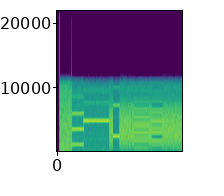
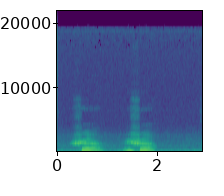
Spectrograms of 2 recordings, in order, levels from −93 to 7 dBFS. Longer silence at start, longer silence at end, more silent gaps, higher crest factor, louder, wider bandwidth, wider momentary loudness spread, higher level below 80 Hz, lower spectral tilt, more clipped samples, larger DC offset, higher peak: about the same, 0.05 s vs 0 s; about the same, 0 s vs 0 s; neither; second, 6 dB vs 16 dB; first, -5 LUFS vs -23 LUFS; second, 12 kHz vs 19.5 kHz; second, 0 LU vs 23 LU; first, -38 dBFS vs -46 dBFS; second, 1 dB/octave vs -7.5 dB/octave; neither; first, 0.5% vs under 0.1%; first, -2 dBFS vs -8 dBFS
